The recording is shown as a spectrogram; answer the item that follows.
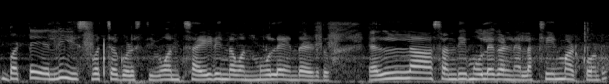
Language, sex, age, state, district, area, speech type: Kannada, female, 30-45, Karnataka, Chikkamagaluru, rural, spontaneous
